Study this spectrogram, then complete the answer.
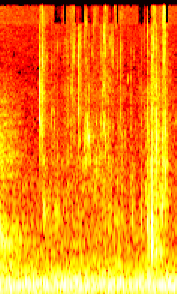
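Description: Water trickles and drips into a small dish in a tarantula enclosure, a few faint splashes and patters heard close up in an otherwise quiet room.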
